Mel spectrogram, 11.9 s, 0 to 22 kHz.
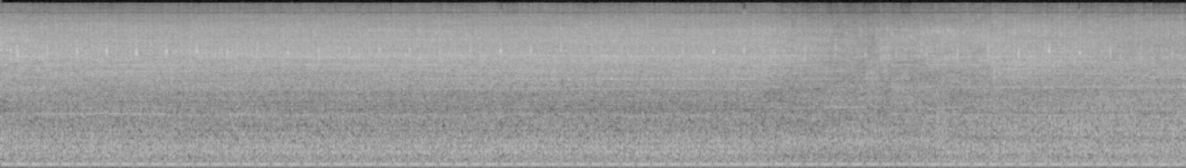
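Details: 1995 GMC truck after no-spark, no-injector-pulse diagnosis; fuel pump replaced and distributor timing dialed in to 0 degrees. Quiet, steady idle hum with an even pulse, no hiss or stumble; engine now runs clean and smooth.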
